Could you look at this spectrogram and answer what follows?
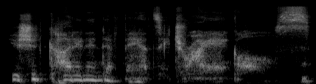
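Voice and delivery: slow, very soft secret whisper; mom's whisper. Retold or imitated. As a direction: hush it like a sly tip. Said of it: "she does whisper sometimes".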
